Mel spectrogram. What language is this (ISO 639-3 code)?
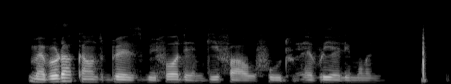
pcm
